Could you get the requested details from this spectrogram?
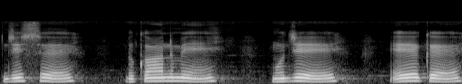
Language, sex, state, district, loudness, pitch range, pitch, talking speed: Hindi, male, Rajasthan, Bikaner, -15 LUFS, 135-155 Hz, 145 Hz, 65 wpm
